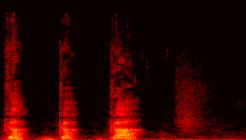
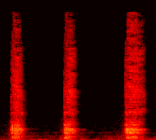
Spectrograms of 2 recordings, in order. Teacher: So in the back of your mouth, that k, k, k, and the g, g, g come from the very back of your mouth. And all of the sounds come anywhere from in that range.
